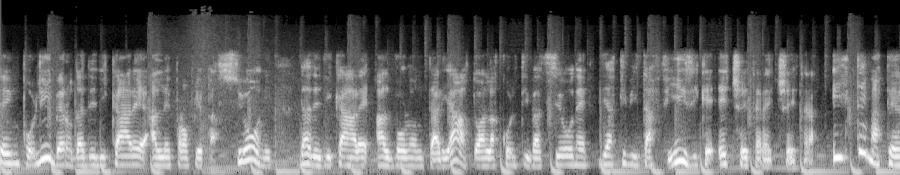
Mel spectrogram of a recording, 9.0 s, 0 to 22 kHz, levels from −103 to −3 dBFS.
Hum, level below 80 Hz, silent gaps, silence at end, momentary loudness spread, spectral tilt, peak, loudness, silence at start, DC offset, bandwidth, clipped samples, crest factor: none; -30 dBFS; none; 0 s; 6 LU; -5.5 dB/octave; 0 dBFS; -13 LUFS; 0 s; under 0.1%; 8.8 kHz; under 0.1%; 12 dB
